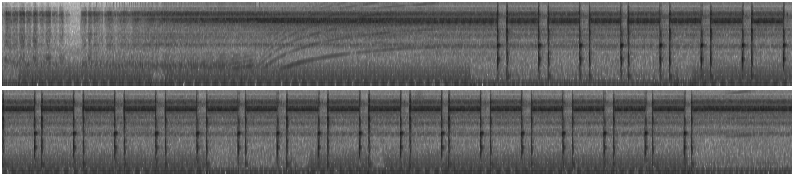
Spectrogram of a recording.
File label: click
